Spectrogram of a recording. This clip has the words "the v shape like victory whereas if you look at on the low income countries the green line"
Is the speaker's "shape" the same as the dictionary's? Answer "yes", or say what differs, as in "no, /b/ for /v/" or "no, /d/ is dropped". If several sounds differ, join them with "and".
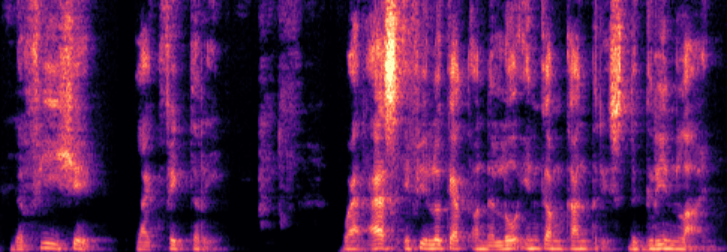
yes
